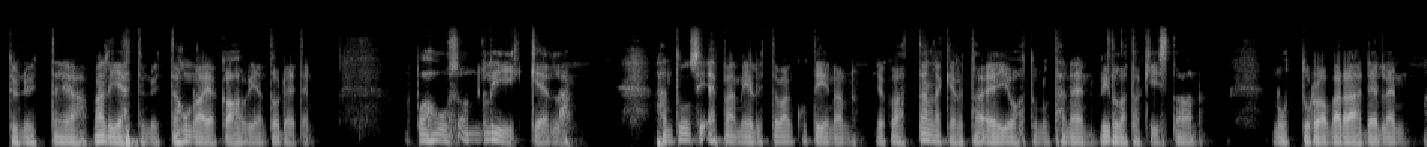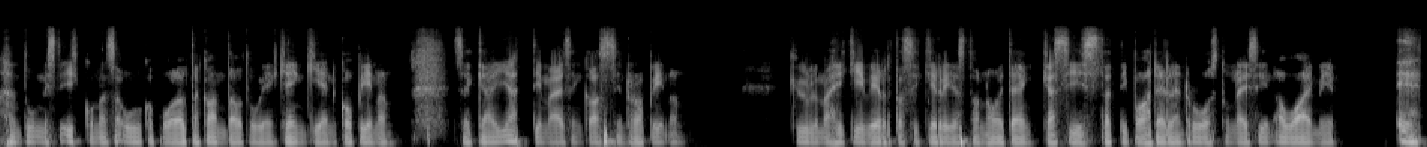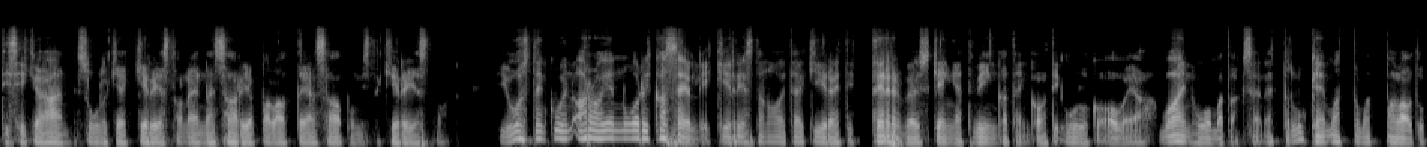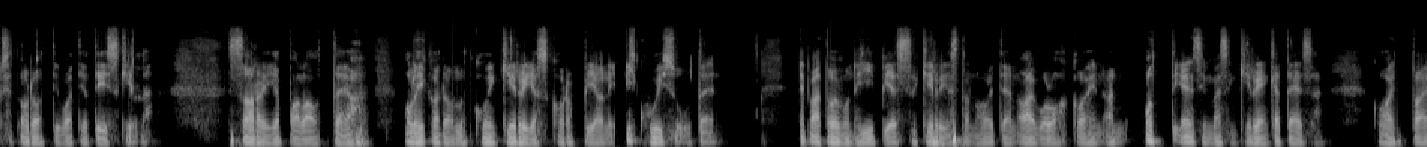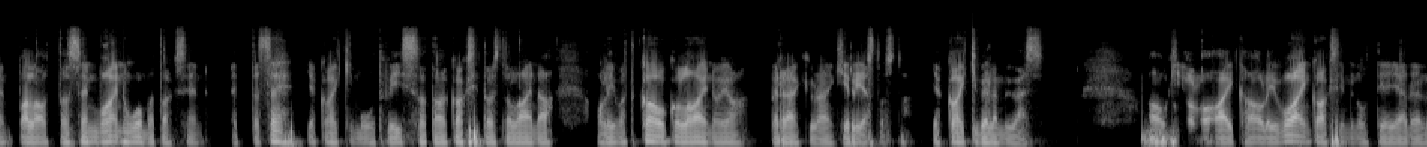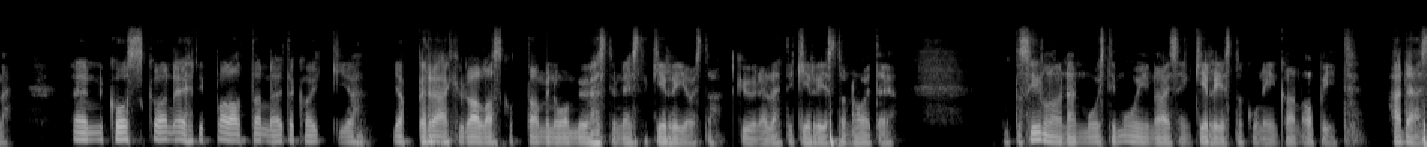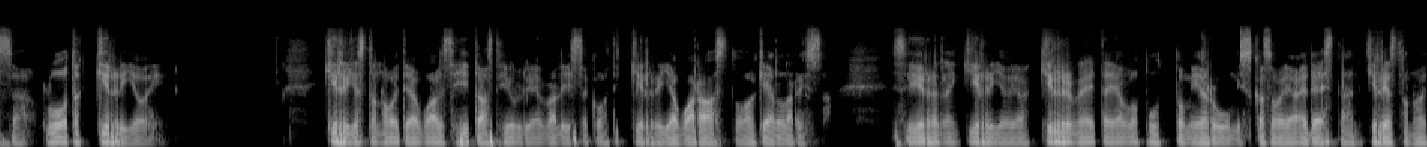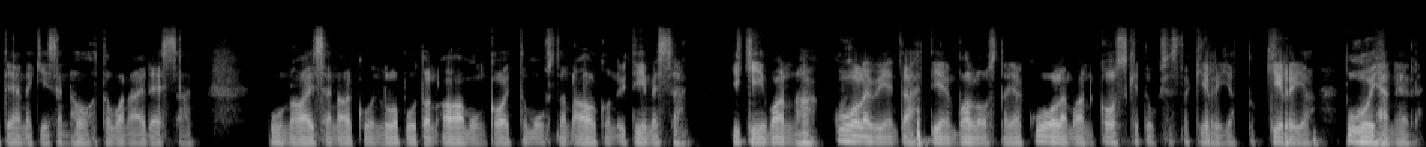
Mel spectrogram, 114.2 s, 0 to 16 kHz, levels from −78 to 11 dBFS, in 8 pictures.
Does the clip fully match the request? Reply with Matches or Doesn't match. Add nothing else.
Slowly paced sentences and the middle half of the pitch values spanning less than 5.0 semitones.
Matches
